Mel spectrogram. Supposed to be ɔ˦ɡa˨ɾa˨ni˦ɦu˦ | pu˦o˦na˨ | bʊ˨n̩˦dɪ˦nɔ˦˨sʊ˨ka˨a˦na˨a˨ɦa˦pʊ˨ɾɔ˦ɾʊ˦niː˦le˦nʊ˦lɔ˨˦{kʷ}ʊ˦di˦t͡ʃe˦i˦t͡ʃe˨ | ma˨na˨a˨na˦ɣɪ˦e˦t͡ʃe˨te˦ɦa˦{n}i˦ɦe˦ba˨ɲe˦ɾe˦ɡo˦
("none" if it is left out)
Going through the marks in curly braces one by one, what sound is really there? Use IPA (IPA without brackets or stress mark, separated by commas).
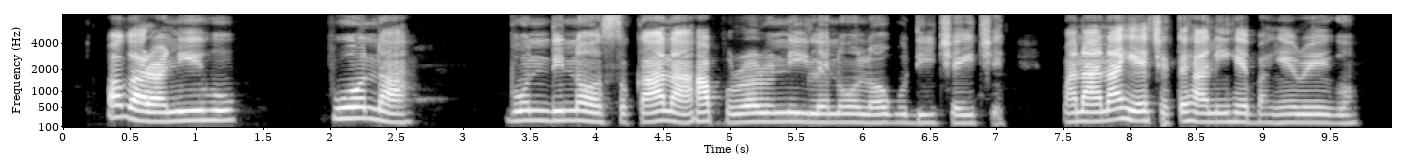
ɡʷ, n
